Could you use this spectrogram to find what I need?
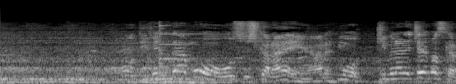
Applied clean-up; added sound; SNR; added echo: none; Keyboard (musical); 17 dB; reverberation time 0.2 s.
